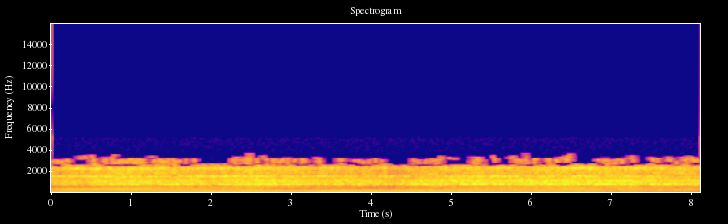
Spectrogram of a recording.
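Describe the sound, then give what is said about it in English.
A car engine drones steadily as cars race up the main road towards the Tarragon Bullring, its low humming pitch rising slightly over the stretch, loud and continuous with no voices. “Baron and Mrs. Peel in the second car.”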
